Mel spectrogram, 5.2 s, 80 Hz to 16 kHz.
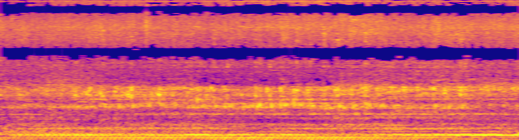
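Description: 1995 Chevrolet Camaro convertible's engine idling steadily, a continuous low hum.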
